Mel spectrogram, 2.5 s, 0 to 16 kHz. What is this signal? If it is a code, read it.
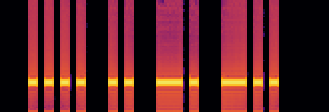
Morse code, heard as a keyed tone, about 20 wpm, 1000 Hz. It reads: HIND
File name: qotdfiles / 20wpm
